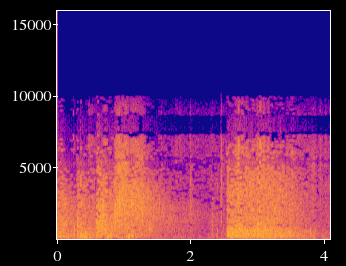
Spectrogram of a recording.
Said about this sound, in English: This sniper attack was a hasty affair.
